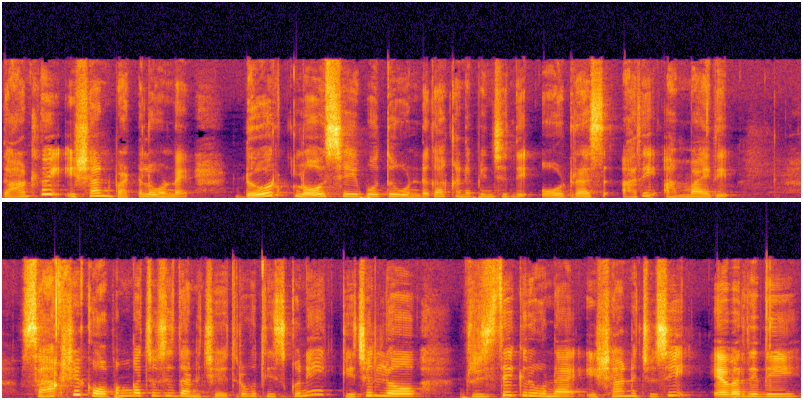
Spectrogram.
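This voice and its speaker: A woman narrating a family love story in a calm, scripted storytelling manner. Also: fairly high pitch, a little fast, breathy edge.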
